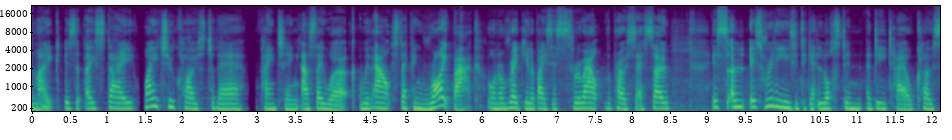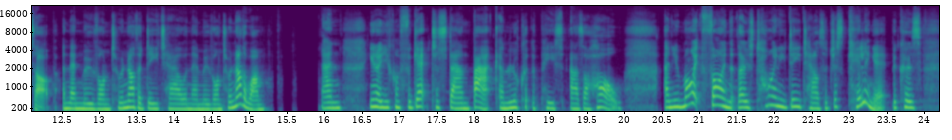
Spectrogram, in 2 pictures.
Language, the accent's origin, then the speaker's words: English; United Kingdom; accent: cross between Queen's English and Cockney (Estuary); there's an actual name for my accent. Can't remember what it's called now, but apparently it's a cross between the Queen's English and Cockney.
